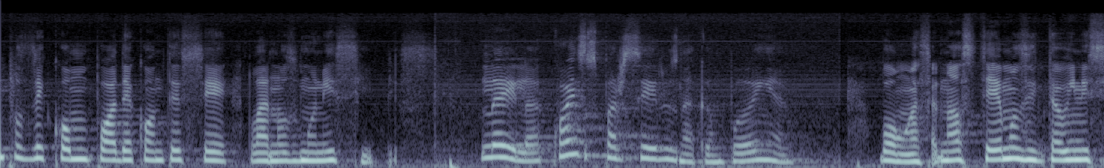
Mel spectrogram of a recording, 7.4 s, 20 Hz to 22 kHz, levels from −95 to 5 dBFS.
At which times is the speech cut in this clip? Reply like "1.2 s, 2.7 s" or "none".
1.6 s, 3.9 s, 4.5 s, 6.2 s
